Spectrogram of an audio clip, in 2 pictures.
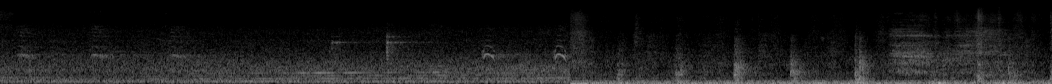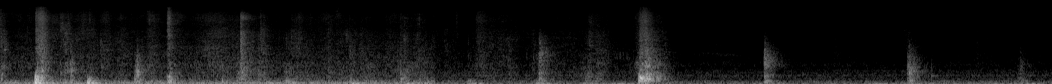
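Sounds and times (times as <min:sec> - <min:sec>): footsteps: 0:05.7 - 0:17.2
cardboard boxes knocking: 0:09.8 - 0:12.4.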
